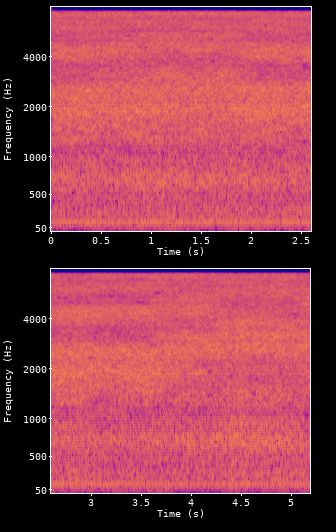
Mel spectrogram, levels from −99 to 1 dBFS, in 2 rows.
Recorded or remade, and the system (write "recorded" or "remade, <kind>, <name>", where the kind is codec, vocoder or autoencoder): remade, vocoder, Vocos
